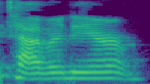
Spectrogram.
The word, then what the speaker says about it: Tavernier: I say Tavernier, but that's the actual French way, the way you say okay.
